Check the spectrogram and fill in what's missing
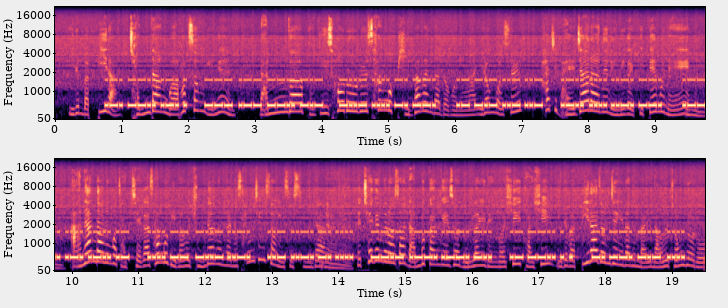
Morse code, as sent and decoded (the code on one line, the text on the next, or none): .-. --.. .-. . / --- .-- --.. -.- / -..- .... -. --. / .- -.- ..- ..- / .-.. .... ..-. --. / .--. .-. .-.. .- / .... -- -..- ..-. / ..- ..-. -. .... / --.- .--. .--. -.. / .- --.. . . / -. --. -.- ....
RZRE OWZK XHNG AKUU LHFG PRLA HMXF UFNH QPPD AZEE NGKH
